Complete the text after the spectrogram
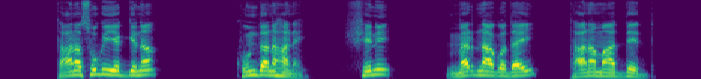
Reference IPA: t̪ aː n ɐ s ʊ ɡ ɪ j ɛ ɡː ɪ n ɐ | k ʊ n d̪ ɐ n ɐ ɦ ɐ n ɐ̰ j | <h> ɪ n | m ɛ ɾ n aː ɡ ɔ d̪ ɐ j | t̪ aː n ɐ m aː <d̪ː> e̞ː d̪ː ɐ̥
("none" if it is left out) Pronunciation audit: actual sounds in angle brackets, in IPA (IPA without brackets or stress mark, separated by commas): ʃ, d̪ː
